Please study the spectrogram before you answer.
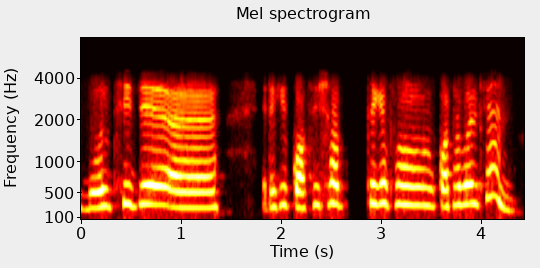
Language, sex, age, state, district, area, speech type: Bengali, female, 18-30, West Bengal, Murshidabad, urban, conversation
